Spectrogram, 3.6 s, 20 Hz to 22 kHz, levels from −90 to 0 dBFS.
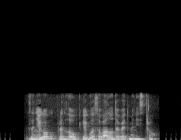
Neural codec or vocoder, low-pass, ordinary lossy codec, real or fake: none; 7.2 kHz; MP3, 64 kbps; real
